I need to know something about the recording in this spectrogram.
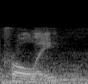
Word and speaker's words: Crowley: about was aliser Crawley he likes to have his name pronounced Crowley to rhyme with holy and uh the Satanist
